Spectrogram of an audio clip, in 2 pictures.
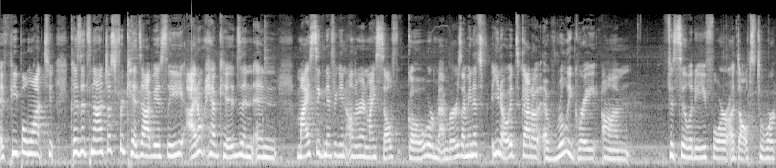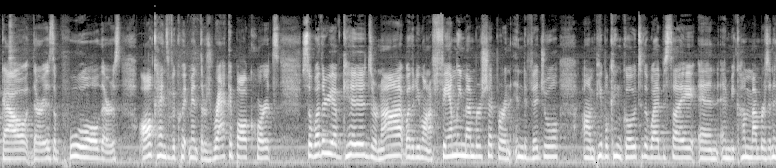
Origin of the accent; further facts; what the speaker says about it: New York, United States; I went when I was a real little kid, and I lived in New York State. I was born in the Niagara Falls area, but when I was, let me see, we moved a lot. When I was living in Jamestown, I believe, I went to the Y.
